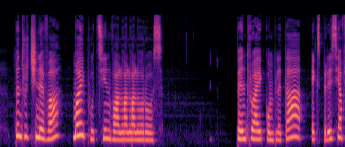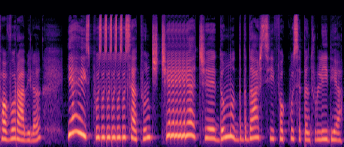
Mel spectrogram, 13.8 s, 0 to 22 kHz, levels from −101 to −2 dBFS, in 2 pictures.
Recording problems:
audio stuttering; 4 times, first at 2.5 s

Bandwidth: 14.5 kHz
